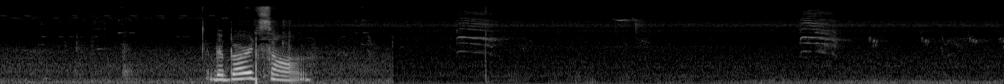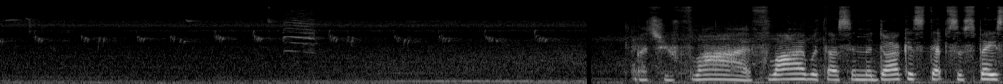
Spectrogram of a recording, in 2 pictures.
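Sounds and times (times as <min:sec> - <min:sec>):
bird chirps: 0:08.0 - 0:15.7.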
